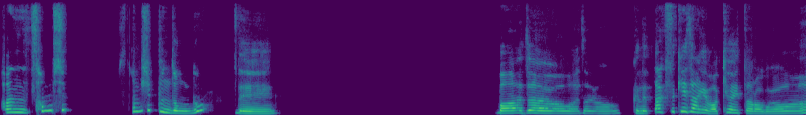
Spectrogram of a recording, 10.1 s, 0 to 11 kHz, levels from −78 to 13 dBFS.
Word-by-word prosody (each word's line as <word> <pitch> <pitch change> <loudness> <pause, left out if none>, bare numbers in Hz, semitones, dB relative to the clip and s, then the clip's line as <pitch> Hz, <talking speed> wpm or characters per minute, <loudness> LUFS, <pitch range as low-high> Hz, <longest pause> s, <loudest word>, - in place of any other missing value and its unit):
한 300 0 +1
30, 475 +3 0 0.6
30 450 +6 -3
분정도? 255 - +2 0.4
네. 195 -3 +1 2.8
맞아요, 230 -2 +3
맞아요. 210 0 -8
근데 220 -1 -2
딱 330 +1 +1
스키장에 350 -6 +1
막혀 265 +9 +1
있더라고요. 210 -1 -2
230 Hz, 150 characters per minute, -22 LUFS, 210-315 Hz, 2.8 s, 맞아요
